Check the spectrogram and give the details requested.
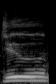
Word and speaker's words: deux: Deux means two. It's titled Joker Folly Dux, but I don't know what it's The X is silent.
